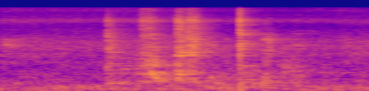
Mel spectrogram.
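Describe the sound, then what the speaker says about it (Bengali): A utensil scrapes and clatters in a pan of fried onions (beresta) in hot oil, giving a few short bursts of stirring noise close up over a faint background hiss. "এই গরম তেলে আপনি একটু নাড়াচাড়া করলে কালারটা একদম পারফেক্ট আসবে।"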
